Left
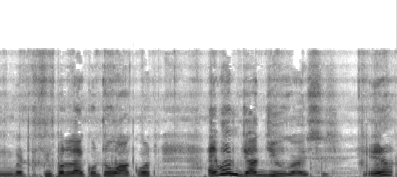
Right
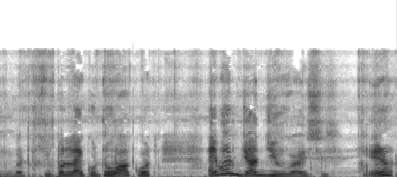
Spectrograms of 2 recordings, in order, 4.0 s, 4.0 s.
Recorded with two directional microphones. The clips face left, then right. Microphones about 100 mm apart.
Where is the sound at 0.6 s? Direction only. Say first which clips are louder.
Left 5 dB; 20° left (ahead or behind).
